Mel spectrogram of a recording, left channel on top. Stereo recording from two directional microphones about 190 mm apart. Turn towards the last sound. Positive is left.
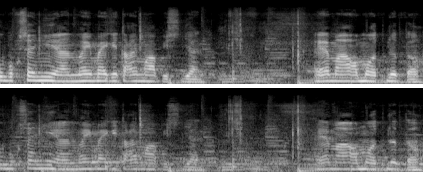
turn(degrees=30)  # may be behind; listen again after turning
